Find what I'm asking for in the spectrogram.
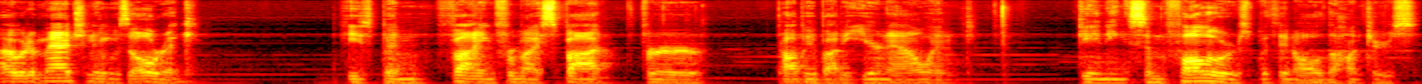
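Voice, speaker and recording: In a put-on, raspy character voice of medium pitch, a man talks at a moderate pace with long, frequent pauses while faint music plays in the background. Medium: actual play. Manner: cool, composed.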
